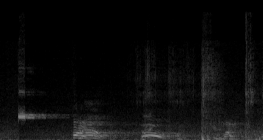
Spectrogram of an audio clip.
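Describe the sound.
Two quick running footsteps thud on hard ground, followed by a firm kick of a ball as a shot at goal in football played by blind and sighted players, the sharp impacts standing out over faint background voices.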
